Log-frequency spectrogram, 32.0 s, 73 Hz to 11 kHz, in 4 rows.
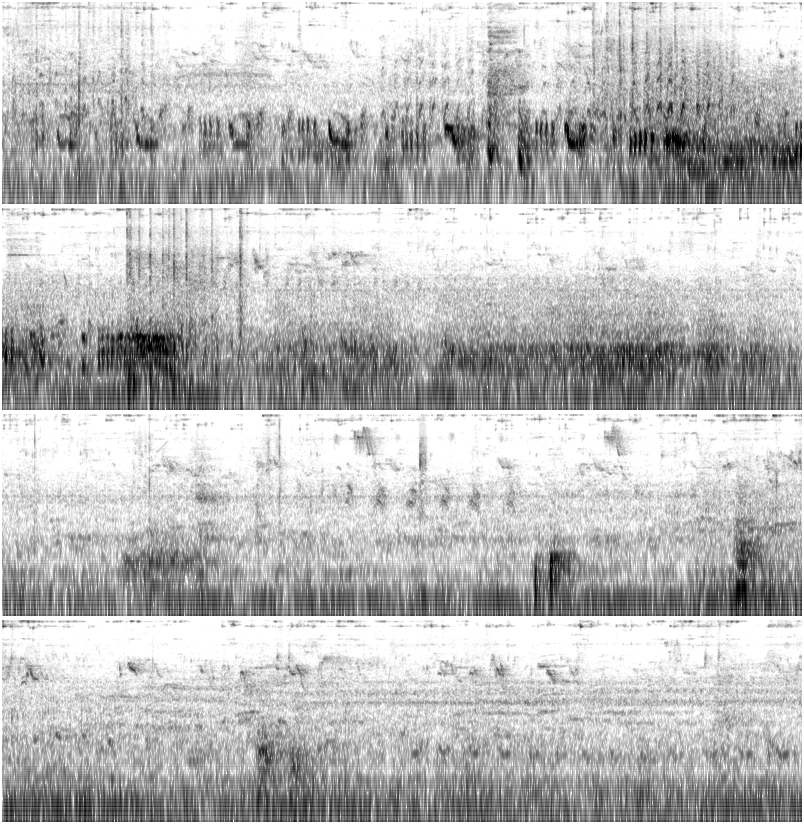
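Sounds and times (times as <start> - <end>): wings flapping: 0.0 - 1.8, 5.4 - 8.0, 9.1 - 10.8
pigeons cooing: 0.0 - 19.5.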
